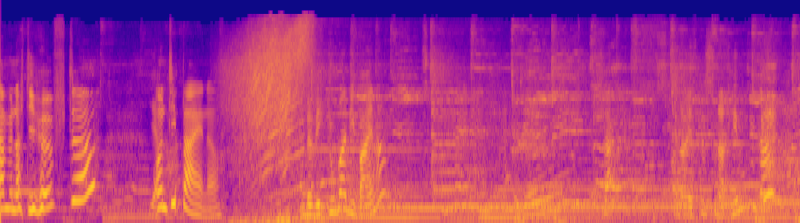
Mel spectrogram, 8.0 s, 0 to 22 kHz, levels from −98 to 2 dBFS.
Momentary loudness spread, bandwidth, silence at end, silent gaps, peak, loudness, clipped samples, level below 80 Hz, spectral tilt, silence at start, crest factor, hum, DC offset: 10 LU; 16.5 kHz; 0 s; none; -2 dBFS; -19 LUFS; under 0.1%; -38 dBFS; -4 dB/octave; 0 s; 16 dB; none; under 0.1%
